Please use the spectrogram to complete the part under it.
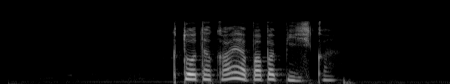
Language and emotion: Russian, neutral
